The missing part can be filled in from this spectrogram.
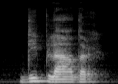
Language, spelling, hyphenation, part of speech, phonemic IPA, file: Dutch, dieplader, diep‧la‧der, noun, /ˈdipˌlaː.dər/, Nl-dieplader.ogg
- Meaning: lowboy semi-trailer, low loader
